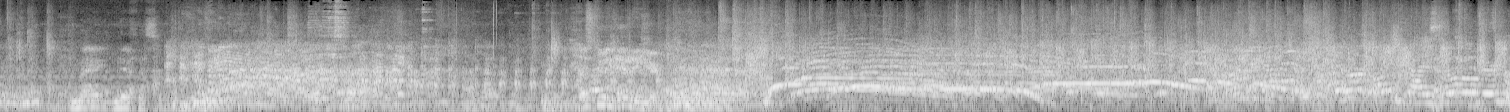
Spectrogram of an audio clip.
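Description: A folk band plays lutes, fiddles and hurdy-gurdy together.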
